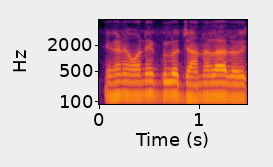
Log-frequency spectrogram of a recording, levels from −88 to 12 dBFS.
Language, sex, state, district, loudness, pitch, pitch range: Bengali, male, West Bengal, Alipurduar, -14 LUFS, 135 Hz, 135-145 Hz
